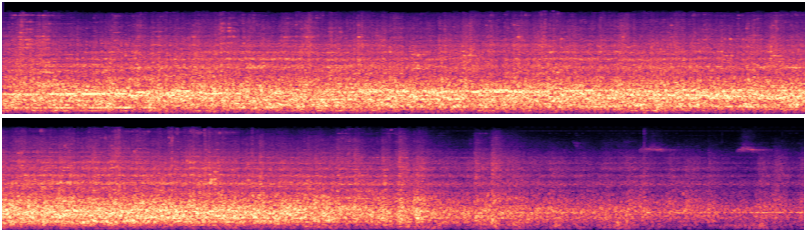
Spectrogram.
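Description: Electric commuter train passing close by: a steady rumble of wheels on rails with repeated clickety-clack over the rail joints and points, and a steady whine in the first few seconds. About twelve seconds in the sound begins to fade as the train draws away.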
